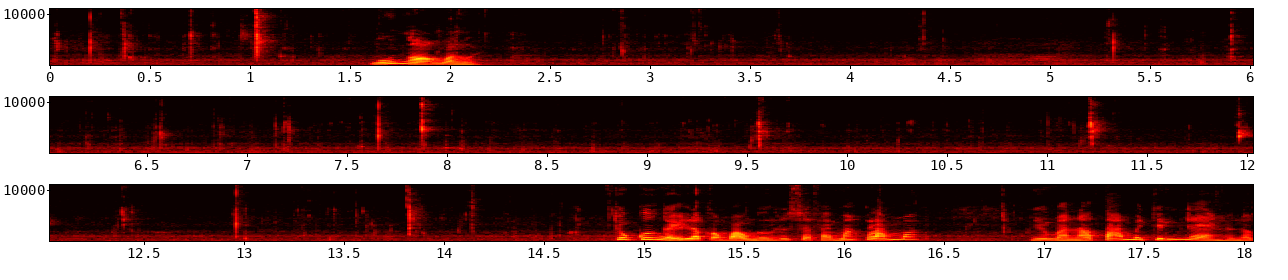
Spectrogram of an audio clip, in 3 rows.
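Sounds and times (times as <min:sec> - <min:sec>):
chewing abalone wet clicks: 0:00.0 - 0:01.4, 0:02.2 - 0:04.5, 0:05.2 - 0:14.9
low steady hum: 0:00.0 - 0:18.0.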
